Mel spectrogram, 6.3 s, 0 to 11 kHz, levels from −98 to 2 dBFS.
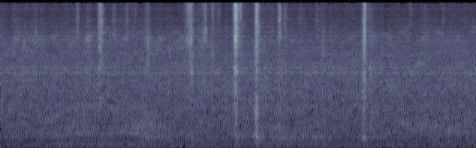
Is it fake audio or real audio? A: fake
